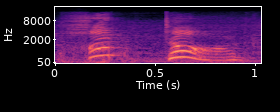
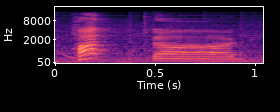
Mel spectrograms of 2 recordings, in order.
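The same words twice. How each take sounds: First: It is said in a squeaky cartoon-mouse voice. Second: It is said in an old-film hero's voice. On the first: "I envision it in a Mickey Mouse voice" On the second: "I just envision George Bailey from It's a Wonderful Life"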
